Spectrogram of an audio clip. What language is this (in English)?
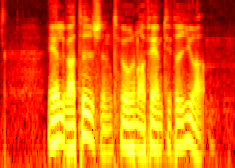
Swedish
